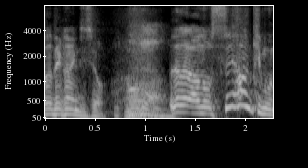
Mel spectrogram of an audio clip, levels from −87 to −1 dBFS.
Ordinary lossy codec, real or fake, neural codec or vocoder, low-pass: none; fake; codec, 16 kHz, 6 kbps, DAC; none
